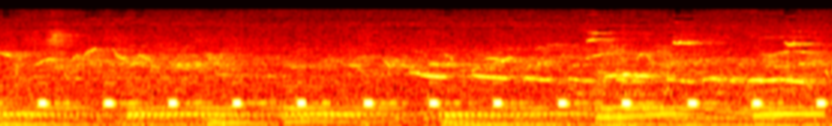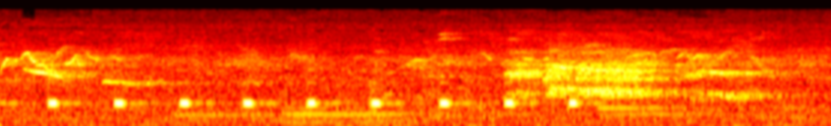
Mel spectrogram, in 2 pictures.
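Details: Coppersmith Barbet (Megalaima haemacephala), a tree-dwelling bird of tall trees around Kolkata known for its 'tuk tuk' call on still afternoons, giving a steady series of hollow, metallic 'tuk' notes, a little over two per second, over soft background music and chirps from other birds.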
